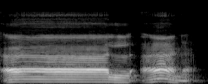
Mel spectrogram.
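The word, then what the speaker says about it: آلْآنَ: Kemudian di ayat selanjutnya Allah menjelaskan al-ana. Nah, ini juga, kalau membacanya harus panjang ya Bapak Ibu ya.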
